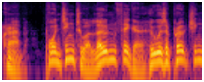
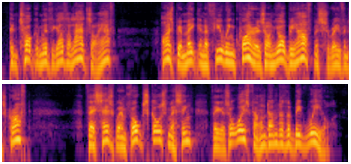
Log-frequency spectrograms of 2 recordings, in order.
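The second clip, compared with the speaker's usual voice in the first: put-on higher-pitched boyish informant; self-important servant lad; 5 semitones higher than usual. Boy reports his inquiries to Ravenscroft, eager and higher-pitched.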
